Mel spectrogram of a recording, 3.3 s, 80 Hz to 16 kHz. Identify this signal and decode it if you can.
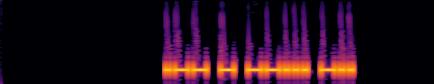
Morse code, heard as a keyed tone, about 36 wpm, 700 Hz. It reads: WT7D
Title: USA Call Signs - 4 Characters - 3x Character Spacing - 35wpm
